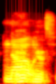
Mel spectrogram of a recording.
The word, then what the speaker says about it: New Orleans: Nolens. It's pronounced Nolens.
